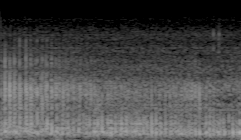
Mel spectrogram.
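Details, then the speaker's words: Quantitative needle EMG interference pattern recorded during continuous slight electrode movement with steady contraction: dense crackling rumble of overlapping motor unit discharges; mildly neurogenic interference pattern. "another way to do the interference pattern is by continuous uh recording and analyzing and continuous slight movement of the electrode like this"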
